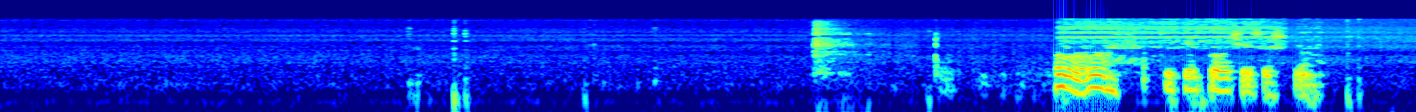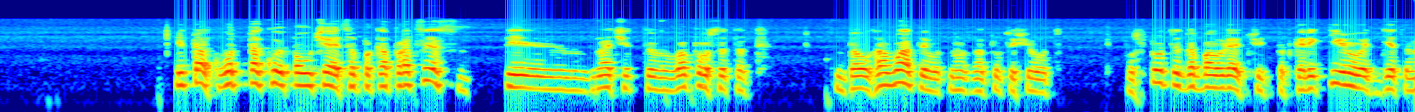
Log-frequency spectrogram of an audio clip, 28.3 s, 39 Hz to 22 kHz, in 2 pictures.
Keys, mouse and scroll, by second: 4.4 click, 5.9 middle click, 13.5 click, 18.3-20.8 middle drag, 22.5 middle click, 25.6 middle click.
